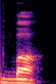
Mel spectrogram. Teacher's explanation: सघोष जिसको बोलते हुए आपकी स्वर तंत्रिकाएं झंकृत होंगी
